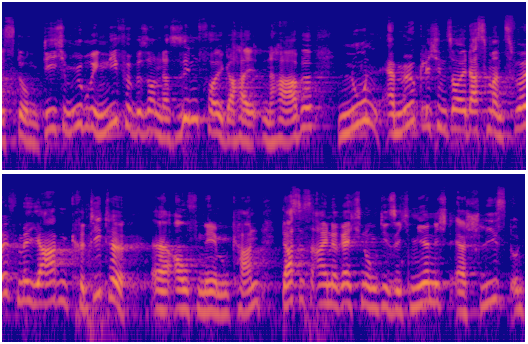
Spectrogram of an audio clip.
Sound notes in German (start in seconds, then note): none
